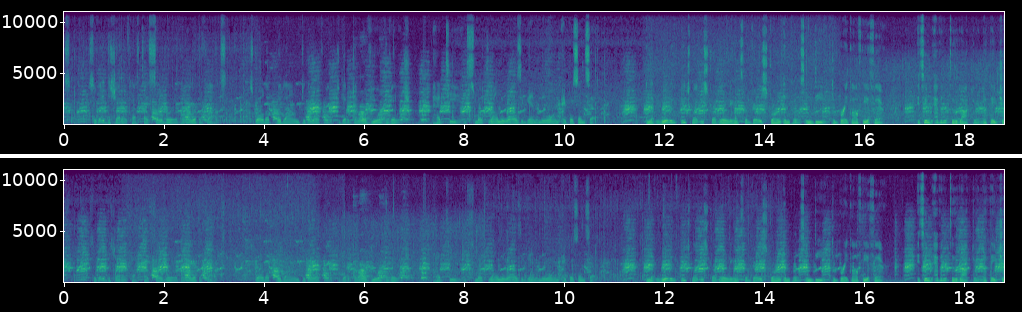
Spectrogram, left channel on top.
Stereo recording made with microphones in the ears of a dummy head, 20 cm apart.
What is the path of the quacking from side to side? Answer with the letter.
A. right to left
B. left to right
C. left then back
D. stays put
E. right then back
C.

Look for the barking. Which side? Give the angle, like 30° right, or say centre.
30° right.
